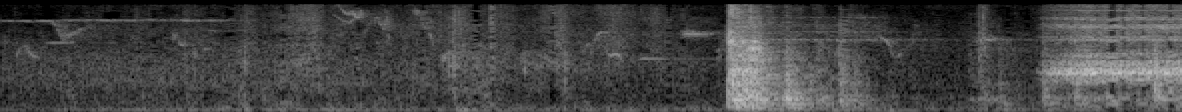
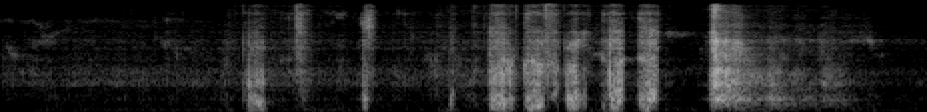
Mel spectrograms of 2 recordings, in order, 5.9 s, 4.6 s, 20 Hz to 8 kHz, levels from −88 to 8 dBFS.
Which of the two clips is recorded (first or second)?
first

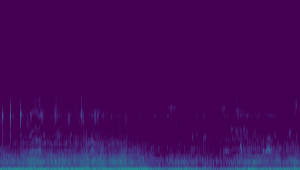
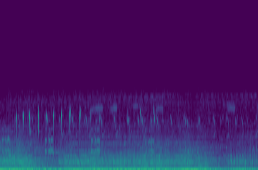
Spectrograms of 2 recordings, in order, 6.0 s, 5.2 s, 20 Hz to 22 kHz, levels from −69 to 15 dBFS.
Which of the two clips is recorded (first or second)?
second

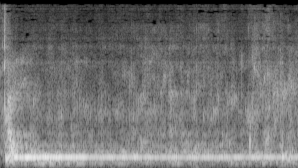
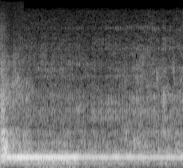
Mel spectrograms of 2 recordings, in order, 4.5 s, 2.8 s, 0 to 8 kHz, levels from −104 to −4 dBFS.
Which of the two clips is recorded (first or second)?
second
